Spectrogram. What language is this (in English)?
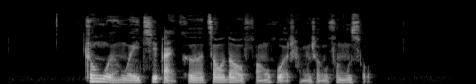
Chinese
